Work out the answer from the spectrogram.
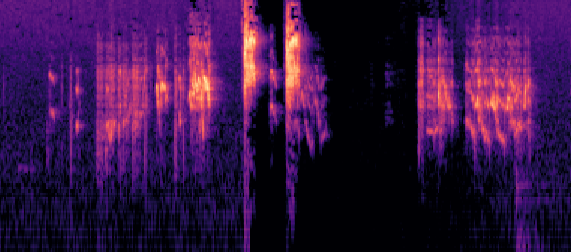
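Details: Male budgerigar kept as a pet, uttering a few scratchy warbles, then two loud sharp squeaks, a pause, and a final burst of buzzy chatter.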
